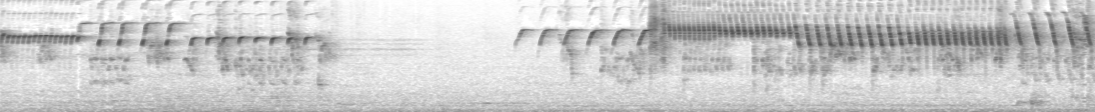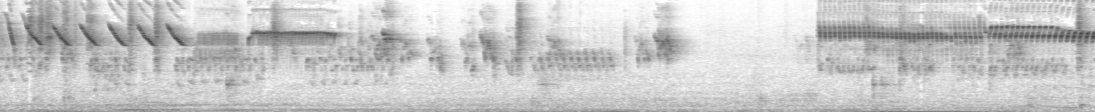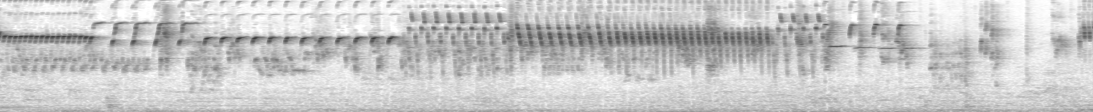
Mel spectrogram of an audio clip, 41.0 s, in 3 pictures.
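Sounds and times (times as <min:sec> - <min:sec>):
canary: 0:00.0 - 0:05.3, 0:06.4 - 0:22.4, 0:23.6 - 0:41.0.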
